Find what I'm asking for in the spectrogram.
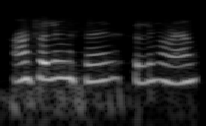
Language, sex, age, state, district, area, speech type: Tamil, female, 18-30, Tamil Nadu, Tiruvarur, rural, conversation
